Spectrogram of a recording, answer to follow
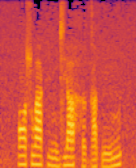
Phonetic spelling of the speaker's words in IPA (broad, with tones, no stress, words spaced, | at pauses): ɔ˧swa˧ki˨˩ŋd͡zja˧ hə˨˩ɡa˨t̚ ĩ˨˦m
